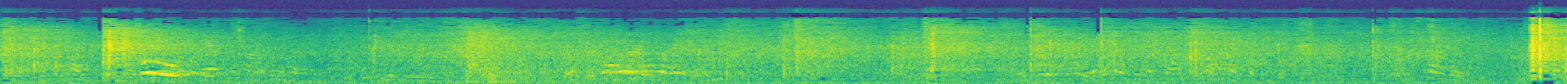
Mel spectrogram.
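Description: Hockey sticks click against a puck.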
